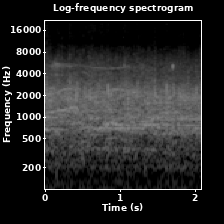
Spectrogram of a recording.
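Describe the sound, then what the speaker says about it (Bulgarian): A crowd applauds in the video game GTA 5, a dense, continuous patter of clapping heard at a low level for a couple of seconds, with no talk over it. "Пляскат за него."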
